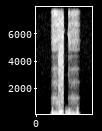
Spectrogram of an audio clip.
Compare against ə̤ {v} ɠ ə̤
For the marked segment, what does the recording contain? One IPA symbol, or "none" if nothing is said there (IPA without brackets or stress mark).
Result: v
